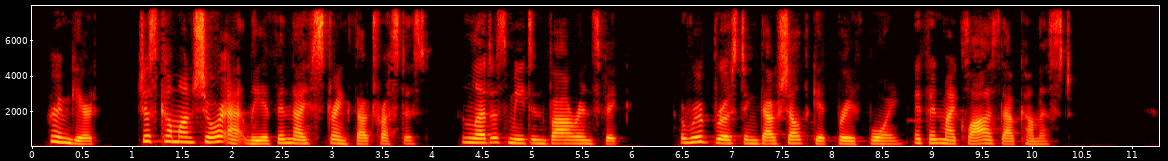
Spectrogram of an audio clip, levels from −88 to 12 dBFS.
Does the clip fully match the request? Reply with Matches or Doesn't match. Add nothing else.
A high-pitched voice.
Matches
